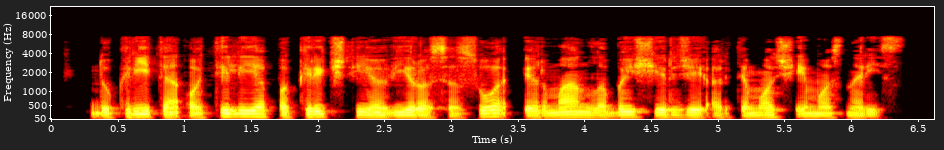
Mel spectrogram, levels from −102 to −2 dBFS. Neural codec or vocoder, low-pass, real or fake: none; 7.2 kHz; real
